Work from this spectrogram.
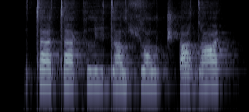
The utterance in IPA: ta˨ta˨k li˨ dɐ˨lˠço˨lˠ t͡ʃʼi˨dˤe˦

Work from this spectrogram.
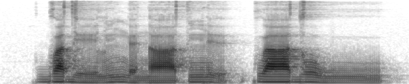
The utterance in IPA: ɡʷa˦deː˨lĩ˦ ŋɛ˨ naː˨tĩ˦ɾɪ˨ | kʷaː˦do˦˨wuː˨

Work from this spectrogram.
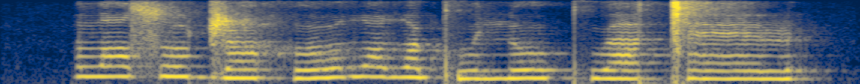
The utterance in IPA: lˠɛ˦sˤo˦ ɖ͡ʐʌː˨hoː˨˦ ðˤɛ˦ðˤʌ˦kʷʼi˨ noː˧kʷʰaː˧ ǀɛː˧ɭ

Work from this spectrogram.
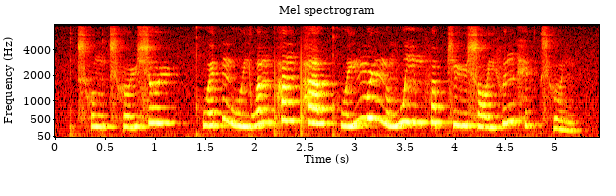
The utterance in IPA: t͡sʰʊ˨ŋ t͡sʰɵ˨˧ɥsɵ˥ɥ | kʷʰɛː˨˥t̚ muː˨j wɐ˥mpʰɐ˥ŋ pʰaː˧wkʷʰe˨˥jmɵ˥ɥ n̪ʊ˨˥ŋwiː˥mfɐ˥p̚syː˧ sɔː˨jfɪ˥ŋhɪ˨k̚t͡sʰɵ˨˩n

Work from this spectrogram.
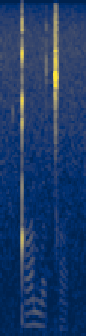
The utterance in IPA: ǃɔmoǀɔf

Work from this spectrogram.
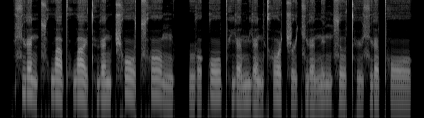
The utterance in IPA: ɕɥɛ˥˨nt͡sʰwä˥˨pʰwa˥˨ɪ̯t̪ʰɥɛ˦n ʈ͡ʂʰo˥˨ʊ̯t͡sʰɤ˥˨ŋ | ɻɤ˨˦ko˦ʊ̯pʰjɛ˨˦ mjɛ̰˨˩nkʰɤ˥˨ʈ͡ʂɻ̩˨˦ t͡ɕɥɛ˨˦n̪i˦ŋsɹ̩˥˨ t̪ʰy˨˦ɕɥɛ˦pʰo˦ʊ̯

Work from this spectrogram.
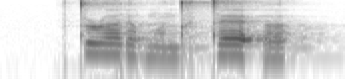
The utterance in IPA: tɹəɾɘbə̃d̪ɘ tɛʔə

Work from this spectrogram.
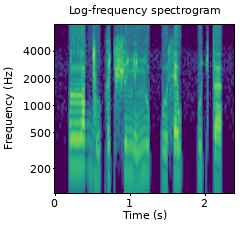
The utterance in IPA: lːɔ˦ɡ͡ǀu˨ kɐ˦cʃɨ˦ɲɘ˨˦ ɲu˦pːu˨sɛ˦w pːu˦˨ct̪ɐ˨

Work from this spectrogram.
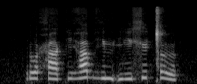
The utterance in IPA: ɾoħa kiɦa bʱimʲḛji xʲɐ ǀɵ

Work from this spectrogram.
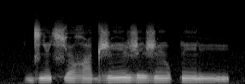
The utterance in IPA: d͡ʑɛ̃ɕœʁɑdʐẽ ʐiʐɛ̃o̯pẽ ɾy

